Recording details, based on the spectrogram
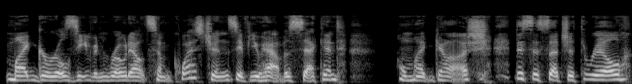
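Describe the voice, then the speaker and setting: A woman's voice: medium pitch, unhurried, a little mellow, no room sound, clean studio sound, lightly acted. Woman doing a goofy folksy superfan dad. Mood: gushing. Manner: folksy, stammering, eager.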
